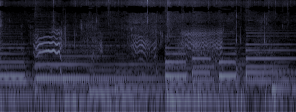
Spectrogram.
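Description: Background music, over which newborn border collie puppies squeak briefly twice, about half a second in and again about two seconds in.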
